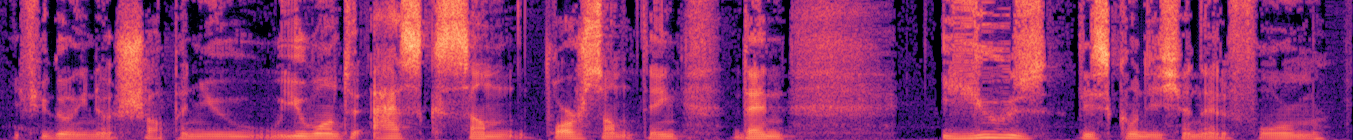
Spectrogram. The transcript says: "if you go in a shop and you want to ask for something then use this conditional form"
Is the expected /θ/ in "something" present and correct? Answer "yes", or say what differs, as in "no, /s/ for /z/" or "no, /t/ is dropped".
yes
